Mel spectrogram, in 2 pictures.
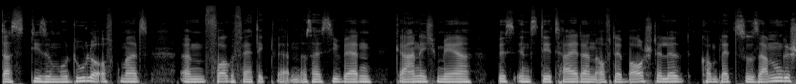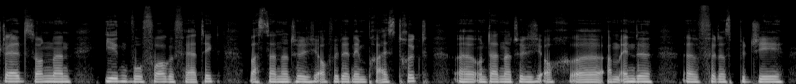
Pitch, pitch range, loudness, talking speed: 125 Hz, 120-130 Hz, -25 LUFS, 175 wpm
